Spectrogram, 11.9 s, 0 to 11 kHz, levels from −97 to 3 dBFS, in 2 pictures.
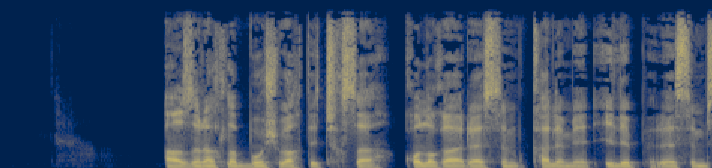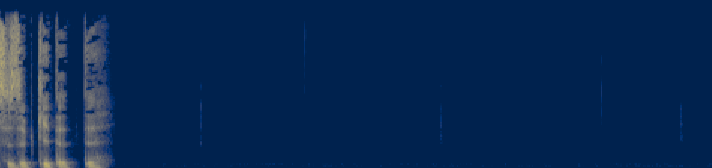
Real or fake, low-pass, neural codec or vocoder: real; 9.9 kHz; none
